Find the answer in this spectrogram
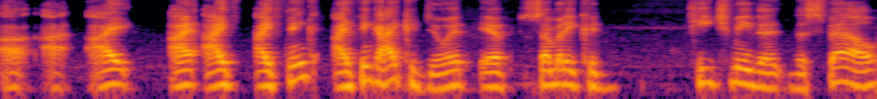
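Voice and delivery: nervous stuttering voice. Voicing a character who walks slowly to the front: hesitant timid stammer. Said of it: "raises his hand and kinda walks slowly to the front and says".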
